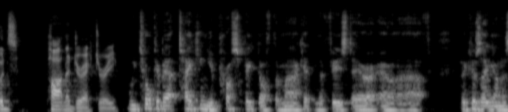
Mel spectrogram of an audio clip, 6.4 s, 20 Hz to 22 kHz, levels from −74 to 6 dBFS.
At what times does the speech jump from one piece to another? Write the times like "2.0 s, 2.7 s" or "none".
1.5 s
